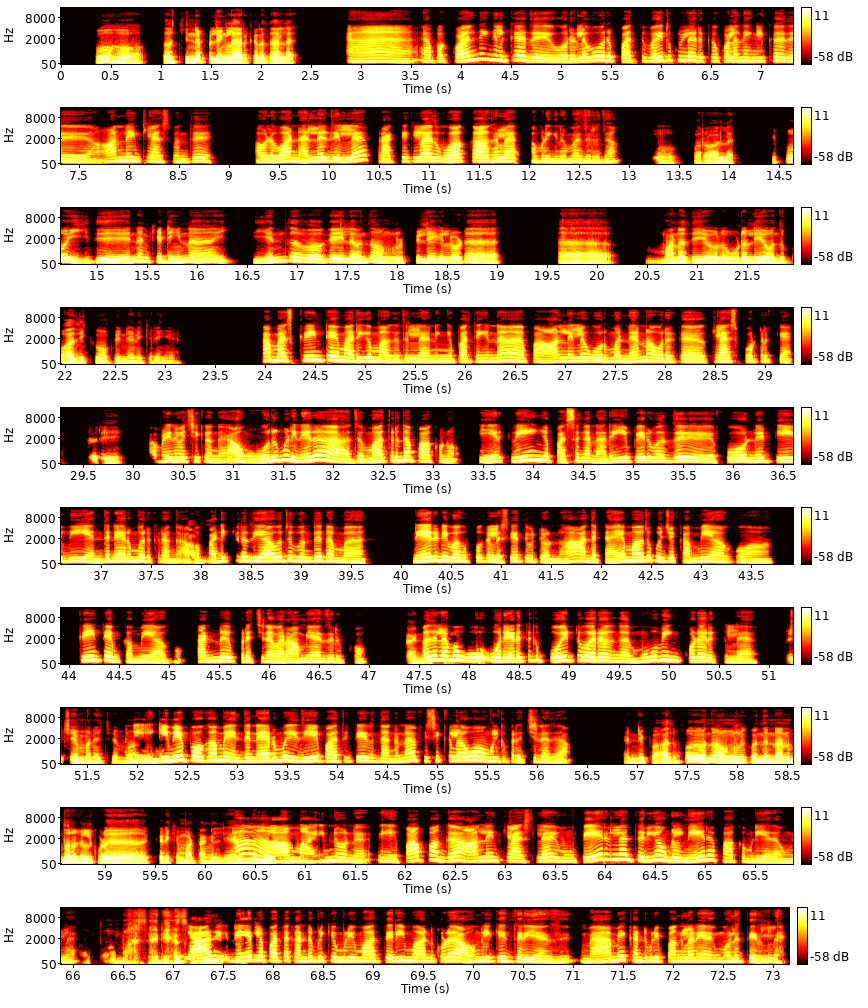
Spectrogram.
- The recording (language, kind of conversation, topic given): Tamil, podcast, நீங்கள் இணைய வழிப் பாடங்களையா அல்லது நேரடி வகுப்புகளையா அதிகம் விரும்புகிறீர்கள்?
- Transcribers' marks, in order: drawn out: "அ"; in another language: "ஆன்லைன் கிளாஸ்"; in another language: "ப்ராக்டிக்களா"; in English: "வொர்க்"; laughing while speaking: "ஆகல அப்டிங்கற மாதிரி தான்"; in English: "ஸ்கிரீன் டைம்"; in English: "ஆன்லைன்ல"; in English: "கிளாஸ்"; in English: "ஃபோனு, TV"; in English: "டைமாவது"; in English: "ஸ்கிரீன் டைம்"; in English: "மூவிங்க்"; other noise; in English: "பிசிக்கலாவும்"; in English: "ஆன்லைன் கிளாஸ்ல"; laughing while speaking: "சரியா சொன்னீங்க"; in English: "மேம்மே"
